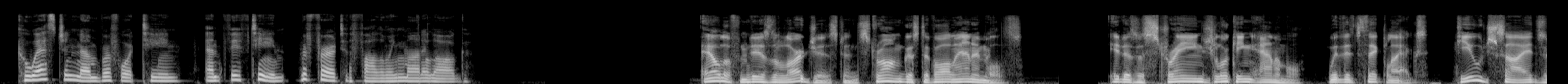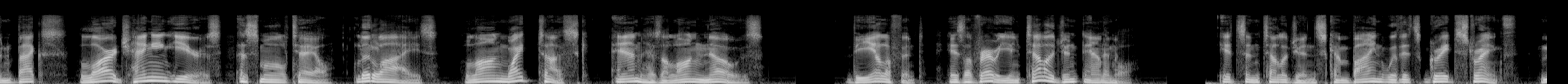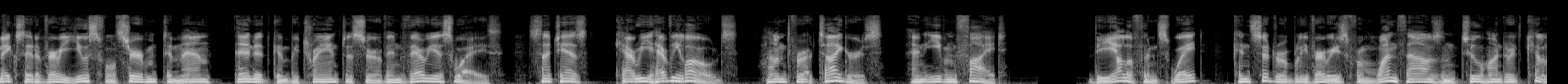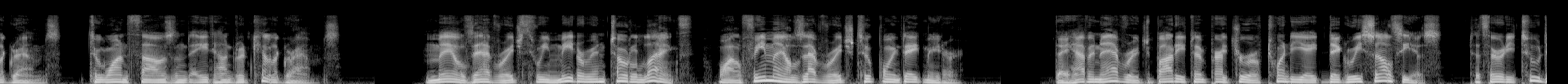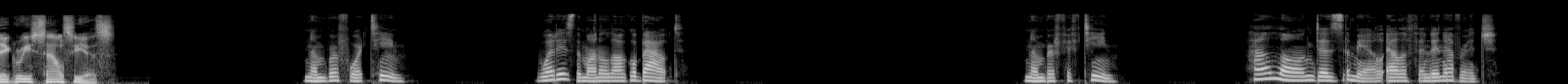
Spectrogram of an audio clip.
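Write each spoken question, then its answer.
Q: What is the monologue about?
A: Elephants

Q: How long does the male elephant on average?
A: 3 meters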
